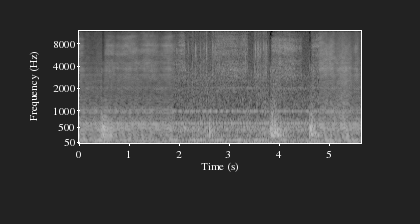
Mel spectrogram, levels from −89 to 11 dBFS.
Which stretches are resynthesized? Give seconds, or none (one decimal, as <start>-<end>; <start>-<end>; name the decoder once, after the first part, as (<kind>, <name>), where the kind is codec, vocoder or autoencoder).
0.0-1.9 (vocoder, Vocos); 4.8-5.7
